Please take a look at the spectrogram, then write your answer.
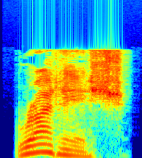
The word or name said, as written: ruttish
